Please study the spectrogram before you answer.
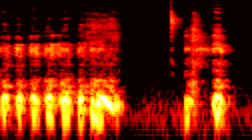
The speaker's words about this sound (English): Why'd you like cough like that?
